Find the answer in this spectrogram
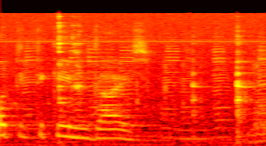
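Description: A metal fork clinking and scraping against a ceramic bowl while noodles are twirled up, with a couple of sharp clinks: one shortly after the start and one near the end.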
